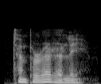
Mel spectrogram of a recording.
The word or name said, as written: temporarily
